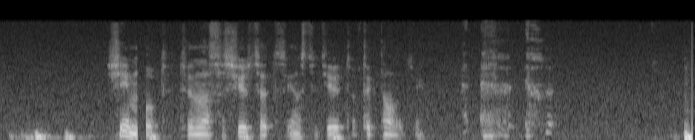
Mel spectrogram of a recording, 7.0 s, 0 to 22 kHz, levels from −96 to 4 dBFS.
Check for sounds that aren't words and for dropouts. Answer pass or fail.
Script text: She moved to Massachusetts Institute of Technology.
fail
